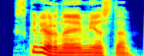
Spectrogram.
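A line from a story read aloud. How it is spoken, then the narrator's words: Even, flat voice. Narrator (Russian): ровным голосом сказала она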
